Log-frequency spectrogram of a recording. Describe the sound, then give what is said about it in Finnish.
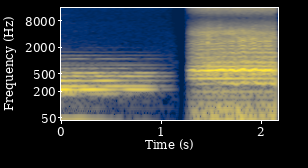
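A steady mosquito whine hums for about a second, cuts to brief silence, then a louder, brighter buzz of mosquitoes swarms in and keeps droning to the end. “Täällä on hyttysiä.”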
